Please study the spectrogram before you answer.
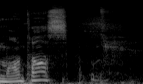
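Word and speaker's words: Montas: monta by the way it's pronounced um the s was like saying it you pronounce it frankie montos so we're gonna have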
